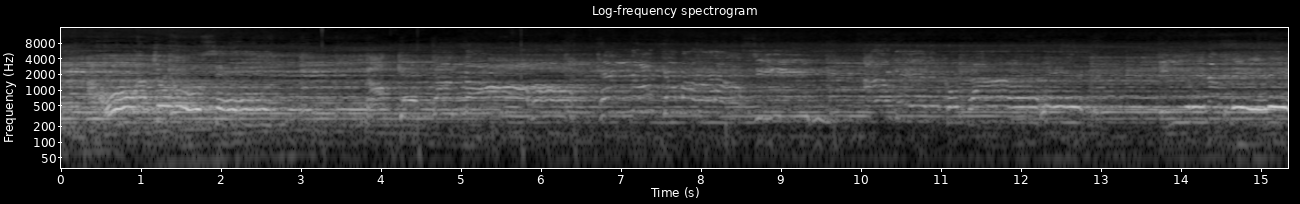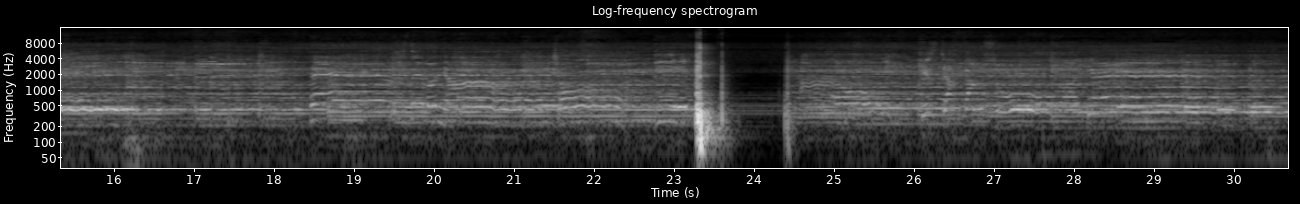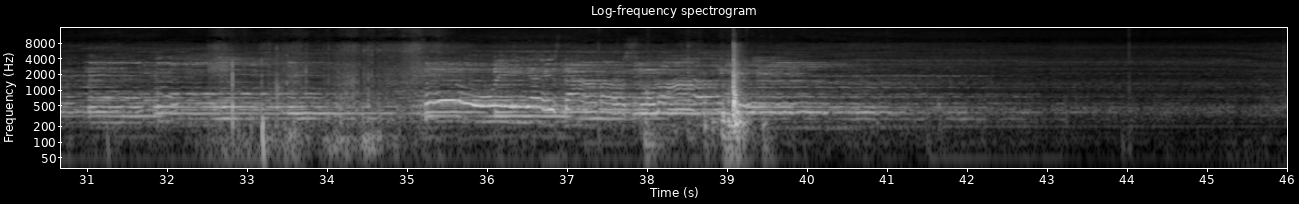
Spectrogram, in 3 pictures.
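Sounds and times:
vocal music from radio: 0:00.0 - 0:23.6, 0:24.3 - 0:46.0
loud thunk: 0:23.3 - 0:23.7, 0:38.9 - 0:39.4.

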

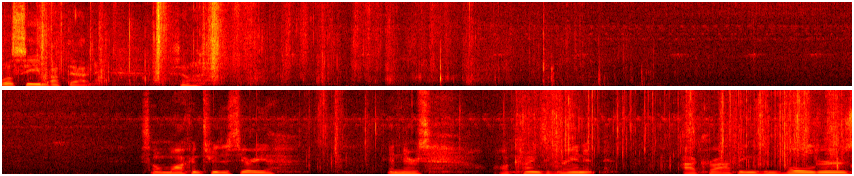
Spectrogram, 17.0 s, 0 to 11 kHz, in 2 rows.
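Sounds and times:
footsteps on dry leaves: 0:00.0 - 0:06.4, 0:11.5 - 0:12.3, 0:13.6 - 0:17.0.

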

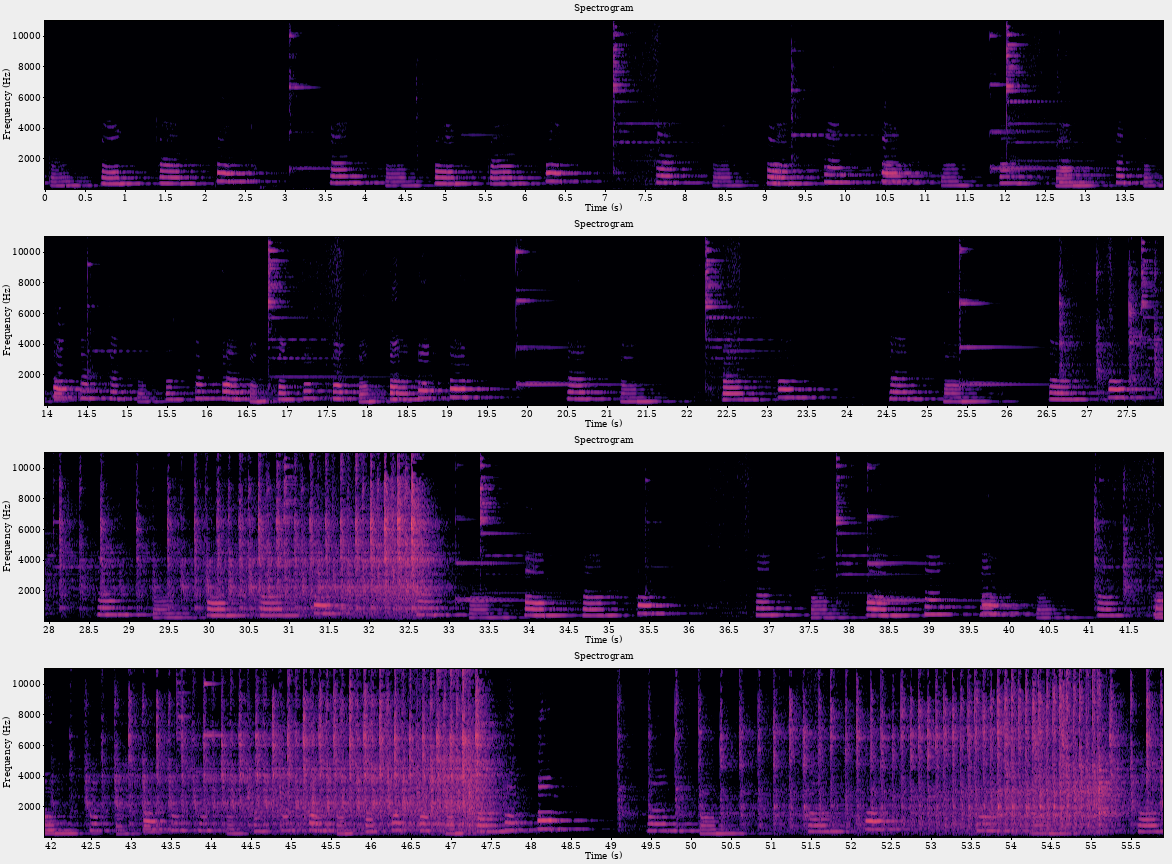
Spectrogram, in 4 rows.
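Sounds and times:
women singing sustained notes: 0:03.6 - 0:06.8, 0:07.6 - 0:19.6, 0:20.5 - 0:21.8, 0:22.5 - 0:23.8, 0:36.8 - 0:48.7, 0:49.5 - 0:50.7.

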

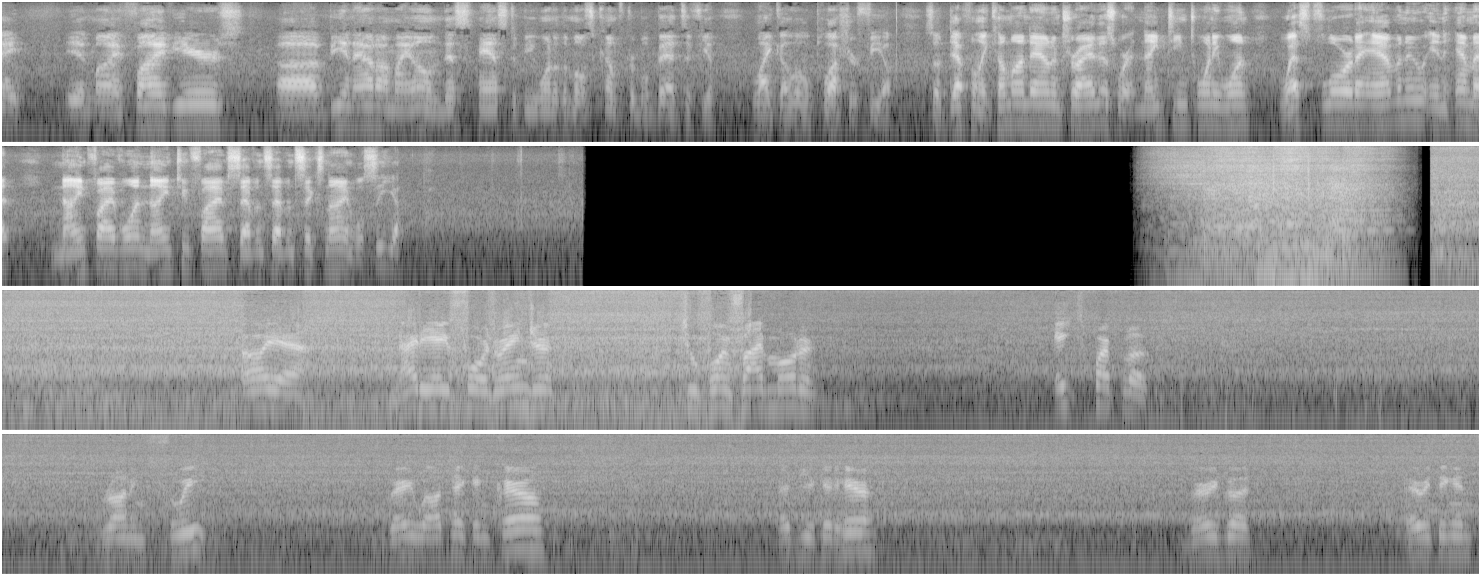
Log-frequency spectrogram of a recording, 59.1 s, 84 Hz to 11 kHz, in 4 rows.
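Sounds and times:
music: 0:26.2 - 0:28.9
car engine idling: 0:29.1 - 0:59.0.

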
